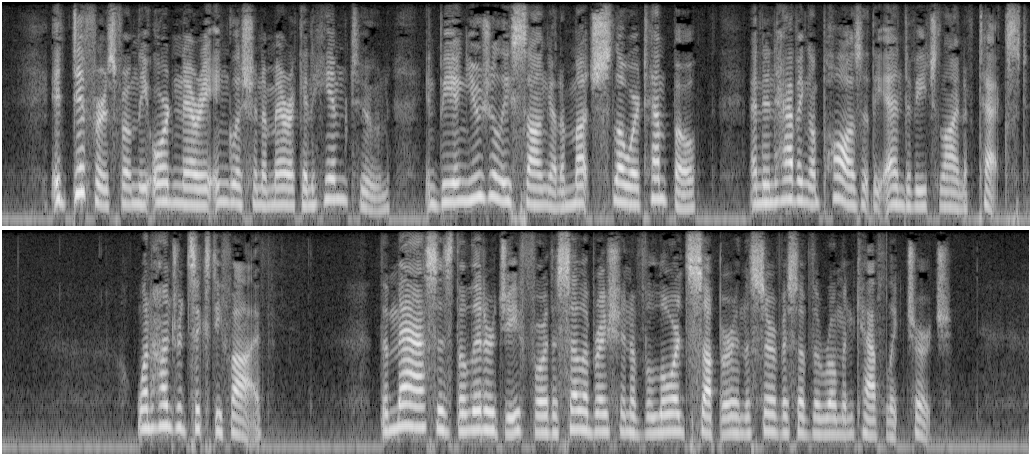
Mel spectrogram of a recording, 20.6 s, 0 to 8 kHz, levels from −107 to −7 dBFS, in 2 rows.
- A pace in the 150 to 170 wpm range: Yes, average, 155 wpm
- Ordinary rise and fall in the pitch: Yes, average, 3.4 semitones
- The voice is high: Yes, high, 195 Hz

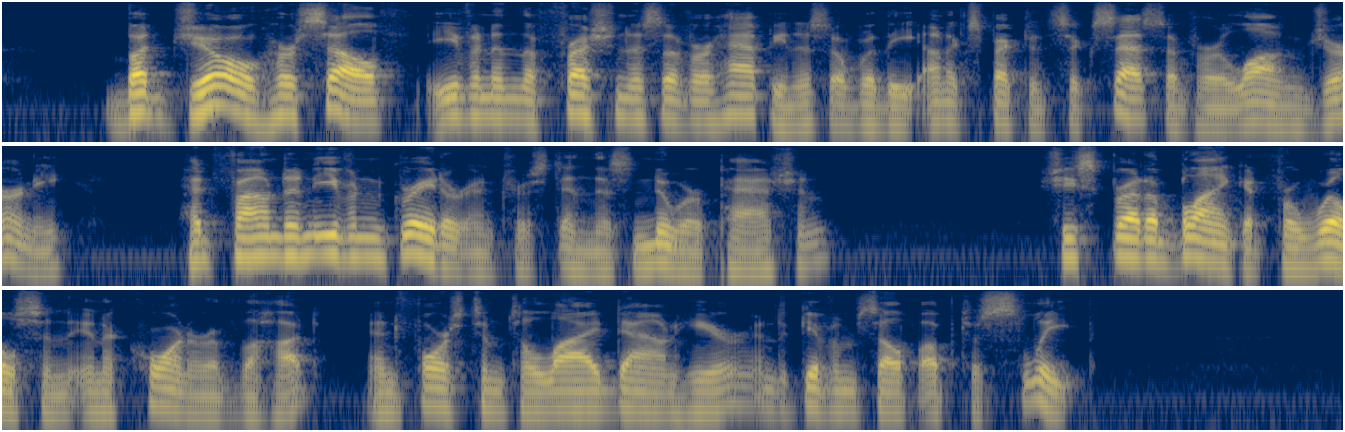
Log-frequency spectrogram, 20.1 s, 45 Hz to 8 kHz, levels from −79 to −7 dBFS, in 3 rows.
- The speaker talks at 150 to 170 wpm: Yes, average, 160 wpm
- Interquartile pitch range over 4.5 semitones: Yes, average, 5.3 semitones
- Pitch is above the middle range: No, low, 100 Hz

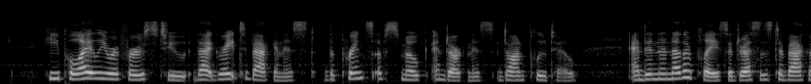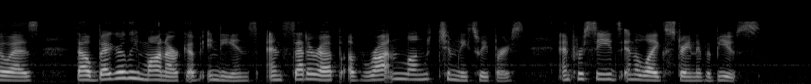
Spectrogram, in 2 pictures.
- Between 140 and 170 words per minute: Yes, average, 160 wpm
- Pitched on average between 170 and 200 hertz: No, high, 210 Hz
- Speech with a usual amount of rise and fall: Yes, average, 4.2 semitones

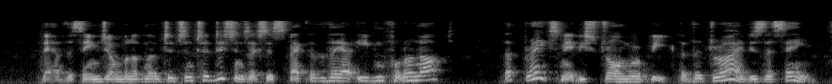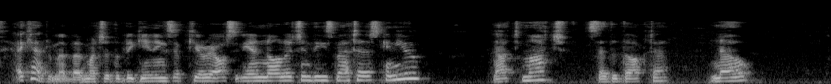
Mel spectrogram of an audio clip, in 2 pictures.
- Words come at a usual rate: Yes, average, 190 wpm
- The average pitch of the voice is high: No, medium, 155 Hz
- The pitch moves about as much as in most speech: No, wide, 6.0 semitones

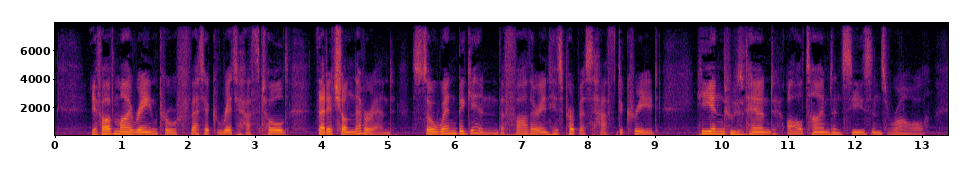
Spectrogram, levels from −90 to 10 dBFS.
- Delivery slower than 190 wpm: Yes, average, 145 wpm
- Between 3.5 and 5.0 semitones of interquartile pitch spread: Yes, average, 4.3 semitones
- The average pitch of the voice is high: No, medium, 145 Hz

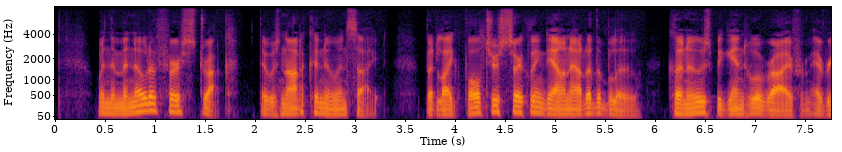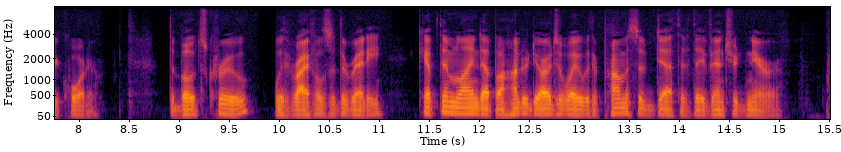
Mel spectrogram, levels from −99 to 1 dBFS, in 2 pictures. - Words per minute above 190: Yes, fast, 205 wpm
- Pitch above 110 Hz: No, very low, 95 Hz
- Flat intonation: No, average, 3.2 semitones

